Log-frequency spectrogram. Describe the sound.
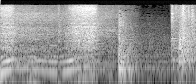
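A racing car engine revs as a drag racing sound effect, a throaty wavering whir that climbs and dips, then a sudden loud burst and a brief cut before the roar resumes.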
